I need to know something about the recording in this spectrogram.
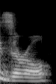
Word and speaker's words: ZRL: Like namely on like, I don't know, do you pronounce that ZRL? Oh, we say Zurl.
